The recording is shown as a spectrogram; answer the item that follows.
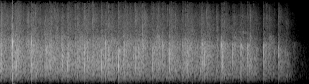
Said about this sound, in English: You are clapping. Clap your hands.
